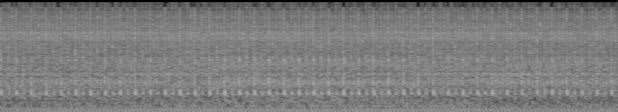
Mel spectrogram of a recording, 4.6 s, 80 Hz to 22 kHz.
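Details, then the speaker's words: VW Golf 2 GTI 16V turbo on stock pistons idling steadily with a fast, even light ticking from the noisy Siemens injectors; the engine otherwise runs smoothly, normal injector ticking. "Le claquement que t'entends, c'est les injecteurs. Les Siemens, ils font grave du bruit. Mais sinon, ça a l'air de bien tourner."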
